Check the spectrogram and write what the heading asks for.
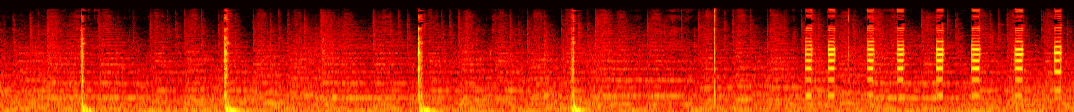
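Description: A pick blade striking into dry, stony soil, five sharp blows about a second and a half apart. From about eight seconds in, a Garrett Ace Apex metal detector gives a quick run of short beeps, about three a second, as its coil is held over the hole, responding to a metal target.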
